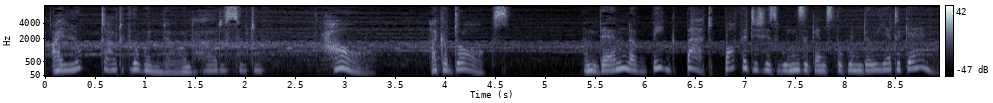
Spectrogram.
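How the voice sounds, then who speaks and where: A woman plays a frightened young woman narrating her diary in a radio drama. She speaks quietly and evenly. Music plays clearly behind her. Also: medium pitch, close to an everyday voice.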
